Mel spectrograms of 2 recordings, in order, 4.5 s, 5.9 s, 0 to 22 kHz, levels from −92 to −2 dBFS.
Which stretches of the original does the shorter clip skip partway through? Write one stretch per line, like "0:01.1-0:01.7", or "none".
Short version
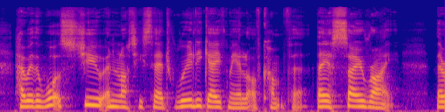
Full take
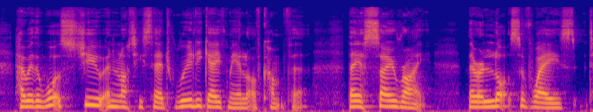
0:03.1-0:03.4

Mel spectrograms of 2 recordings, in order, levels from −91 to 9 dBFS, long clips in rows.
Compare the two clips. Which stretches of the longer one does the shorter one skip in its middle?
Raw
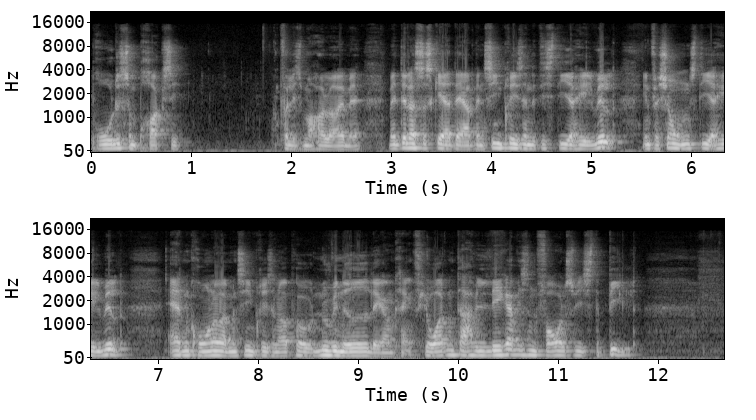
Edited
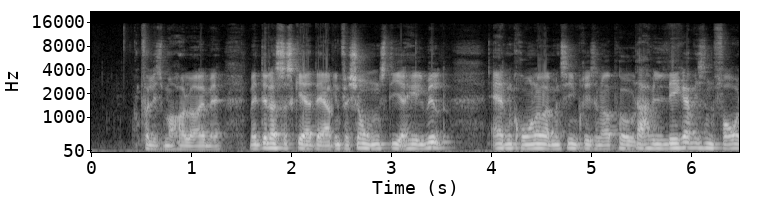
0:03.8-0:05.5
0:08.5-0:10.0

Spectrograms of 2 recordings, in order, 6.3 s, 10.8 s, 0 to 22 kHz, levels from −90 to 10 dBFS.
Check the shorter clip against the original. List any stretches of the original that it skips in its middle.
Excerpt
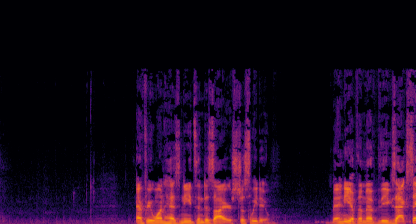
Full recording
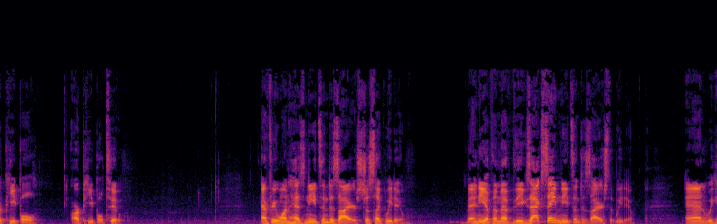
0:05.6-0:05.8

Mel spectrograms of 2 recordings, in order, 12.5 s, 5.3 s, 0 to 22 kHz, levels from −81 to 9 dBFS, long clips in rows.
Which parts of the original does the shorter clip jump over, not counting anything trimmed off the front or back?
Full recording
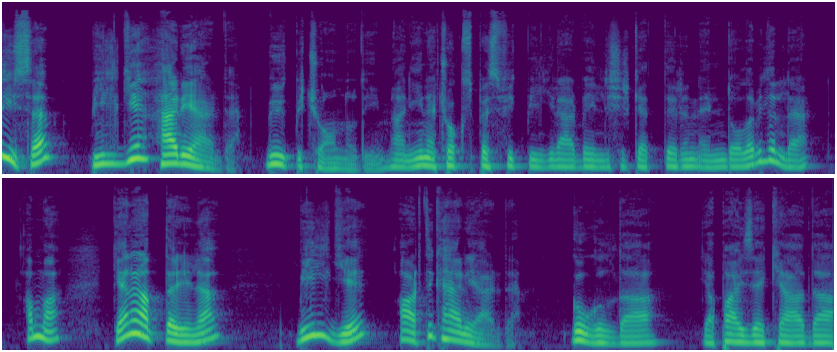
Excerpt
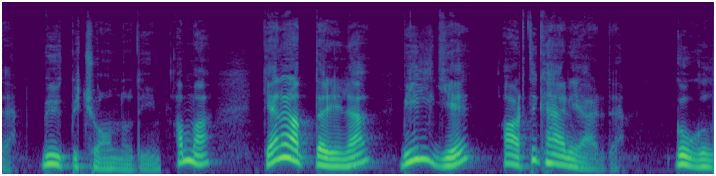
0:02.9-0:06.3
0:08.1-0:08.4

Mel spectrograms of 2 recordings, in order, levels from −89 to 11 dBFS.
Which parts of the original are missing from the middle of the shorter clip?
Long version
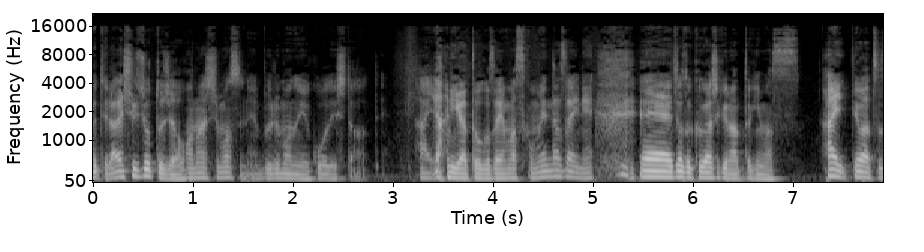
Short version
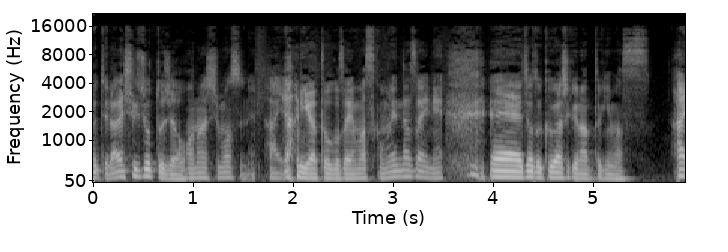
0:01.6-0:03.1

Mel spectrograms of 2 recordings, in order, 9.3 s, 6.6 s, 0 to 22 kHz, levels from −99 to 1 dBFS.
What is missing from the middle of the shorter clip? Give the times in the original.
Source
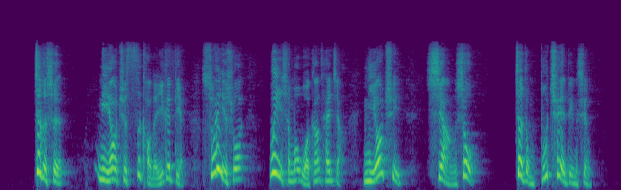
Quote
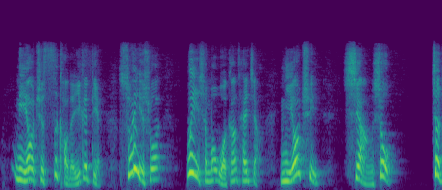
none

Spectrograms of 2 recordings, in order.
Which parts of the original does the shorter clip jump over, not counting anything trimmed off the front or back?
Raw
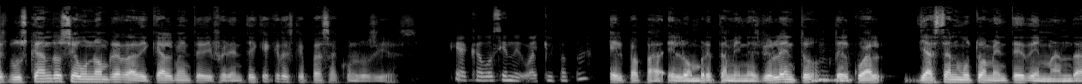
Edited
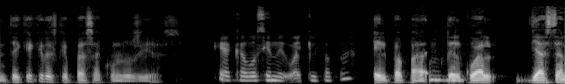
0:06.7-0:08.2

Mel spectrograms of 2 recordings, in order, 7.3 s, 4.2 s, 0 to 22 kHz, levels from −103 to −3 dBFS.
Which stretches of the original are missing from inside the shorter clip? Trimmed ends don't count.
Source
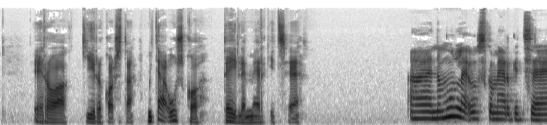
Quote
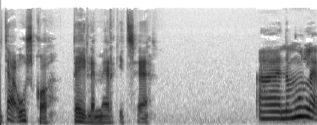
none

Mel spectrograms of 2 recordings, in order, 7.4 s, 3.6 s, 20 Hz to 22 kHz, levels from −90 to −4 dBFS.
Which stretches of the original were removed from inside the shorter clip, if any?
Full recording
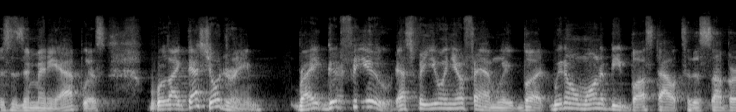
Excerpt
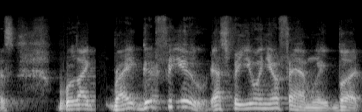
0:01.9-0:02.8

